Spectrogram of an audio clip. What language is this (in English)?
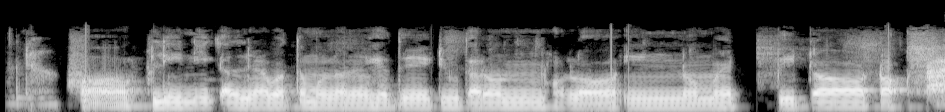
Bangla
